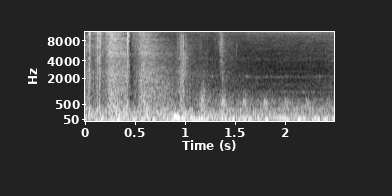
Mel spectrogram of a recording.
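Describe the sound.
A firing squad's rifle volley at an execution in a fort south of Paris: a few sharp, overlapping cracks in quick succession over a dense, steady rumble.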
